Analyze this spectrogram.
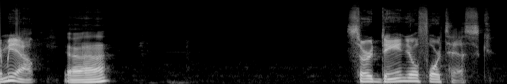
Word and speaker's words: Fortescue: exactly I hear me out uh Sir Daniel fortesk Fortescue remember he pronounced his name from medieval all right Chris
